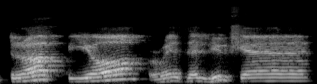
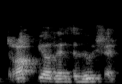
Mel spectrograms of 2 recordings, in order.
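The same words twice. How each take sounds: First: "Drop your resolution" very slow, every word stretched; slow emphatic repeat. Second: Said in the usual way. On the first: Shown as a demonstration.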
